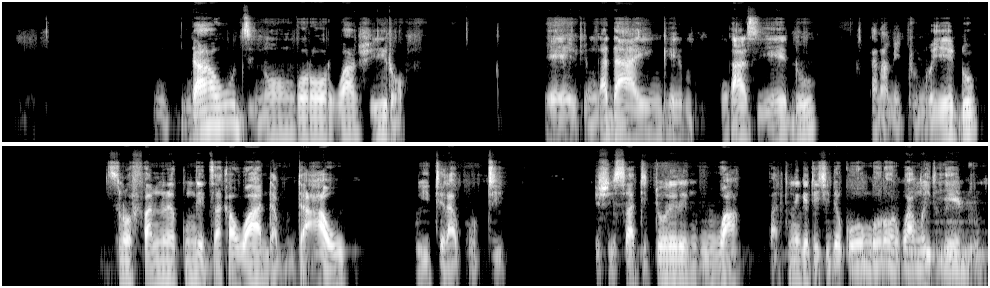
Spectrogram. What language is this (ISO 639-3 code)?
ndc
